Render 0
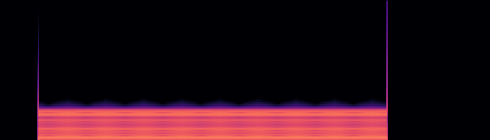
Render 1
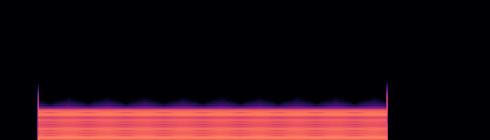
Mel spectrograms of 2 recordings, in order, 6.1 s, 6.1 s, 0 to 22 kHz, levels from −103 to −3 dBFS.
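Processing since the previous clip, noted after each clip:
elliptic low-pass filter 1,300 Hz
level +3 dB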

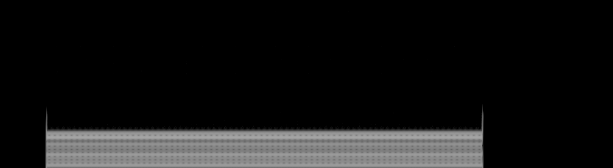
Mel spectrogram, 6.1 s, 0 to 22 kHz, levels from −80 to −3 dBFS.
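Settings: log-companded quantiser 8 bits
low-shelf EQ 92 Hz −8 dB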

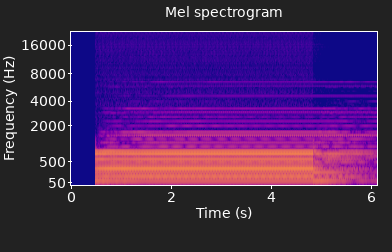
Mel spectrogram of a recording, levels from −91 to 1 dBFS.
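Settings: reverb with rising layers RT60 4 s, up +12 semitones, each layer −8 dB, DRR 4.5 dB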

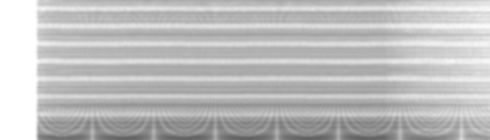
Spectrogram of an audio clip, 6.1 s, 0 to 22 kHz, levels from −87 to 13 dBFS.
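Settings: samples sorted by size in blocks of 16 samples
four-comb reverb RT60 2.6 s, combs from 29 ms, DRR 0.5 dB
through-zero flanger with one copy inverted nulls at 1.3 Hz, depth 1.4 ms
level +3.5 dB

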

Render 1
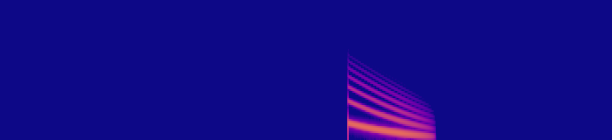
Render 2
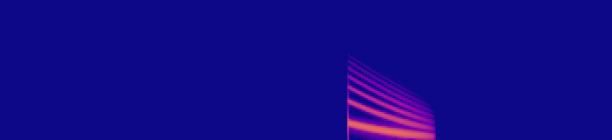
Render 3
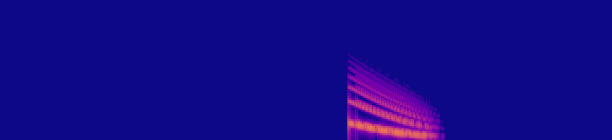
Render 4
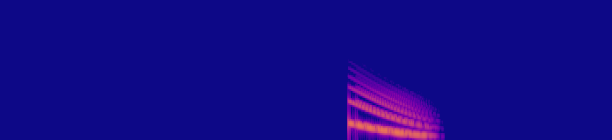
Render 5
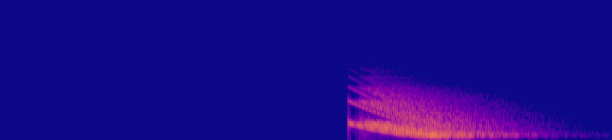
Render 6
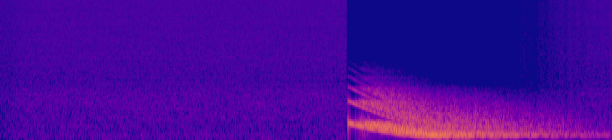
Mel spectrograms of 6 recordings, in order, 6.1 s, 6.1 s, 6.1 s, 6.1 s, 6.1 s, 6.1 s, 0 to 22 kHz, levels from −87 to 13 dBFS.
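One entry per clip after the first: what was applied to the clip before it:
noise gate with hold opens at −36 dBFS
chorus effect 0.39 Hz, delay 15.5 ms, depth 3.6 ms; on a send: ambience of single reflections 48 ms −17.5 dB, 76 ms −9 dB; on the sum: level +3.5 dB
high shelf with overshoot 1,800 Hz −6 dB, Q 1.5; level −1 dB
reversed playback; downward compressor 6 to 1, threshold −37 dBFS, peak gain reduction 10.5 dB; reversed playback; dense smooth reverb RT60 1.8 s, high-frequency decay 1×, pre-delay 100 ms, DRR −7 dB
envelope flattener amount 50%

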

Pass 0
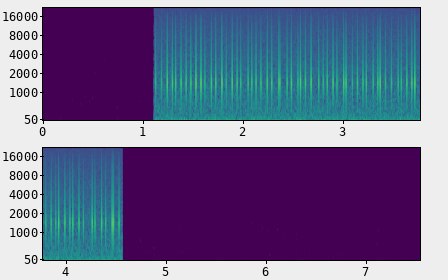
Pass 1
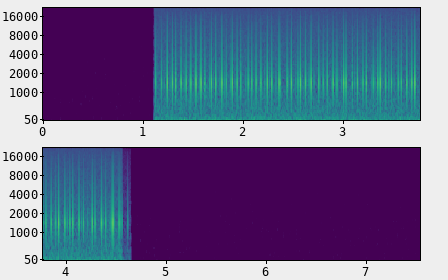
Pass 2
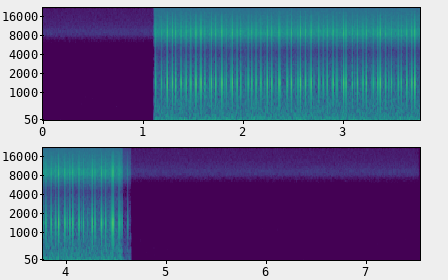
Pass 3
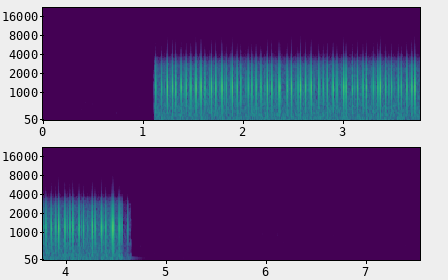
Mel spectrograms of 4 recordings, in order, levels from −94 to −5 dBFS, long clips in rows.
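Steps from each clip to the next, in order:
single-tap delay 86 ms −14.5 dB
high shelf with overshoot 6,300 Hz +13.5 dB, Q 3; level −2 dB
mains-hum notches 60/120/180/240/300 Hz; single-sideband voice off tune −210 Hz 200–3,000 Hz

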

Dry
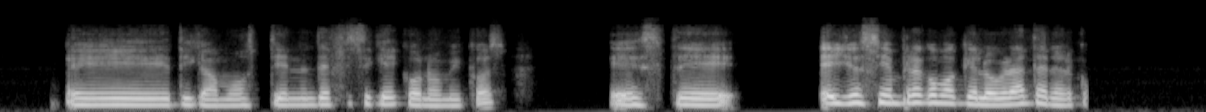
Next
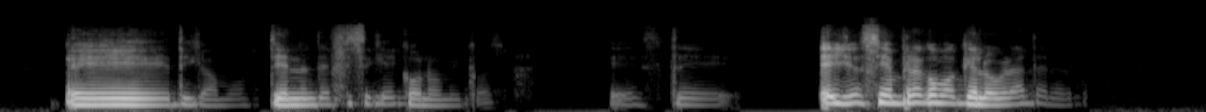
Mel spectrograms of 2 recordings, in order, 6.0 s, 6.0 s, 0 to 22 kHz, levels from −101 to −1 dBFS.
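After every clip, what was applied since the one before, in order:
every ending faded ahead of time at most 110 dB per second
level −5.5 dB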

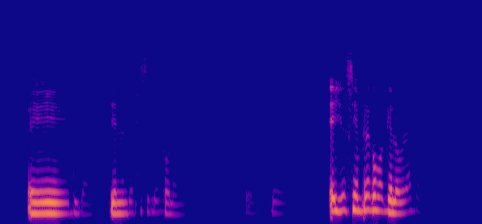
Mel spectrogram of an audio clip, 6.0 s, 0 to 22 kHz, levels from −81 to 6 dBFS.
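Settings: every bin expanded away from the loudest bin 1.5 to 1
level +6 dB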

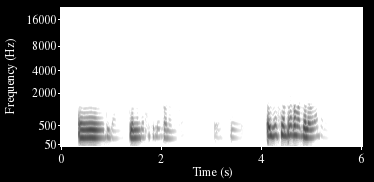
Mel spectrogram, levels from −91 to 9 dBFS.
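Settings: Chebyshev low-pass filter 1,200 Hz, order 6
level −2.5 dB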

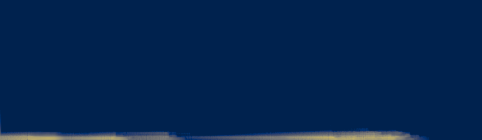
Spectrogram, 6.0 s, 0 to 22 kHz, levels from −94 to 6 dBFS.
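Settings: peak hold with a rise ahead of every peak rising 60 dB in 1.70 s
level +1.5 dB

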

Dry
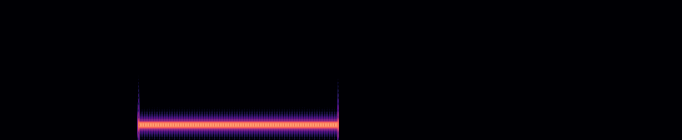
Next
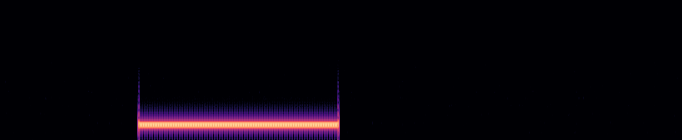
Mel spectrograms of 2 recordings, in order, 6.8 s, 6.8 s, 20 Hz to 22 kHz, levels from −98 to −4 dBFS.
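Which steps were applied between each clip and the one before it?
comb filter 4 ms, depth 96%
level +5.5 dB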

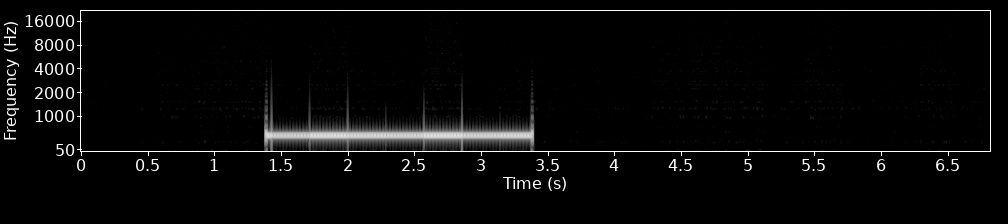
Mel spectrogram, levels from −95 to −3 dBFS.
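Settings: comb filter 3.2 ms, depth 78%
sample-and-hold tremolo, depth 55%
level +6 dB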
